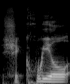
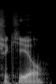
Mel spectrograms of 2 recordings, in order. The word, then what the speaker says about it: Shaquille: happy 52nd birthday to Shaquil O'Neal nice I know his name is pronounced Shaquille okay we don't need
